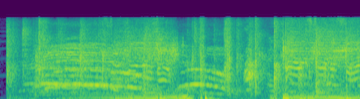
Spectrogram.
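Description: An audience at a comedy show breaks into loud, sustained applause for the next comedian being introduced, with a dense wash of clapping and scattered whoops and cheers rising over it, dipping briefly before swelling again.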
